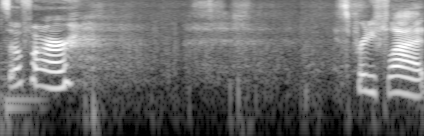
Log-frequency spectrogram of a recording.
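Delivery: winded, short-of-breath talking. Speaker talking at high elevation, out of breath. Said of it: "I know I sound out of breath".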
